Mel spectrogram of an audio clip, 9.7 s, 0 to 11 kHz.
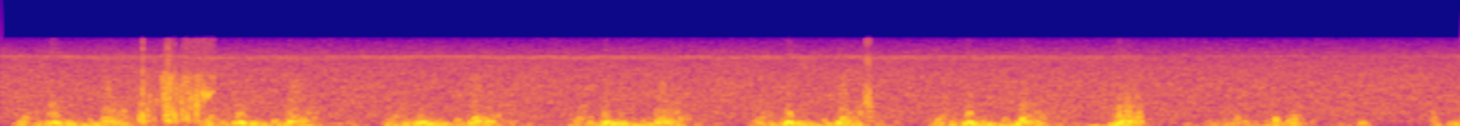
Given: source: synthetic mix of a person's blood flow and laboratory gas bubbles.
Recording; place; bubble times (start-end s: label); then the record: Doppler ultrasound of blood flow; precordium
0.89-1.43 s: bubbles
5.75-5.84 s: bubbles
From the record:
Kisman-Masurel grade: 123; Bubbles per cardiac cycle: 1 to 2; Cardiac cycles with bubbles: 10 to 50%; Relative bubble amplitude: loud (0.450 to 0.775); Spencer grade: 2 (many but less than half of the cardiac periods contain bubble signals, singularly or in groups); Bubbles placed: only in the low amplitude regions of the cardiac cycle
